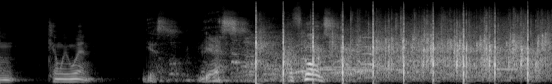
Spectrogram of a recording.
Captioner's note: applause break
